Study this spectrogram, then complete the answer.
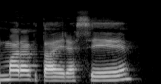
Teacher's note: Dedik ki, adi vəziyyətdə samitlə başlayan, samitlə başlayan şəkilçi və ya söz qəbul etdikdə, məsələn, maraq sözünü dedik ki, maraq sözünü adi vəziyyətdə x ilə tələffüz olunur. Maraq sözünə samitlə başlayan şəkilçi artırdım. · Burda da q samitini x kimi tələffüz eləcəyik. Səbəbi də özündən sonra samit gəlməsidir.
